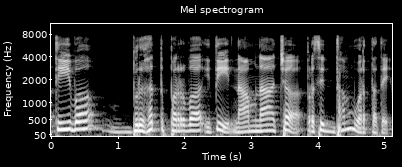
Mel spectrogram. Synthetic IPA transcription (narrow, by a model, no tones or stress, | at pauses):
ɐt̪iːʋɐ | bɾuɦɐt̪pɐɾʋɐit̪inaːmnaːt͡ʃɐpɾɐsid̪ʱːɐmʋɐɾt̪ɐt̪ḛː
